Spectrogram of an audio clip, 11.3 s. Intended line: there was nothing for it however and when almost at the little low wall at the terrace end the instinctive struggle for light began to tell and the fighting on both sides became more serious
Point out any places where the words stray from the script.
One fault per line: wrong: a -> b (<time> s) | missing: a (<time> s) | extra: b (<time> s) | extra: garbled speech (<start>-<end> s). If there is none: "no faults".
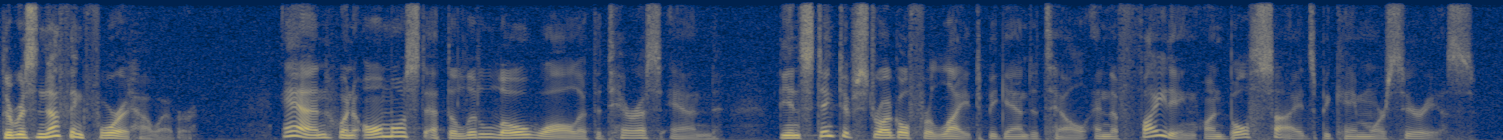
no faults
